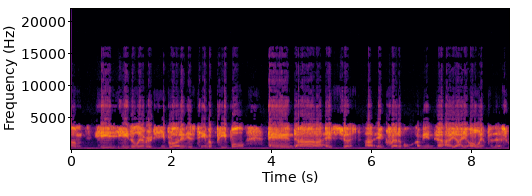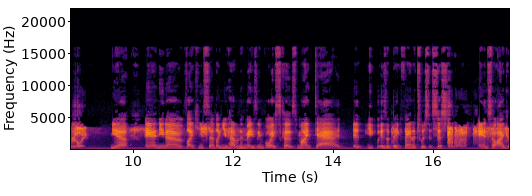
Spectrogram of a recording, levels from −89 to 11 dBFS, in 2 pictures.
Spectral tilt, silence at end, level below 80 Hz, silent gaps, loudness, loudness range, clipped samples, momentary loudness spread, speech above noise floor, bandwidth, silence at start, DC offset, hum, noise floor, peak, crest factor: 1.5 dB/octave; 0 s; -56 dBFS; none; -18 LUFS; 4 LU; under 0.1%; 9 LU; 26 dB; 17 kHz; 0 s; under 0.1%; none; -49 dBFS; 0 dBFS; 20 dB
